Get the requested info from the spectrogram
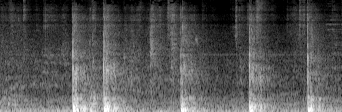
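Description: Basketball being dribbled on a concrete court: five sharp bounces, the first two about half a second apart, then roughly one a second.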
